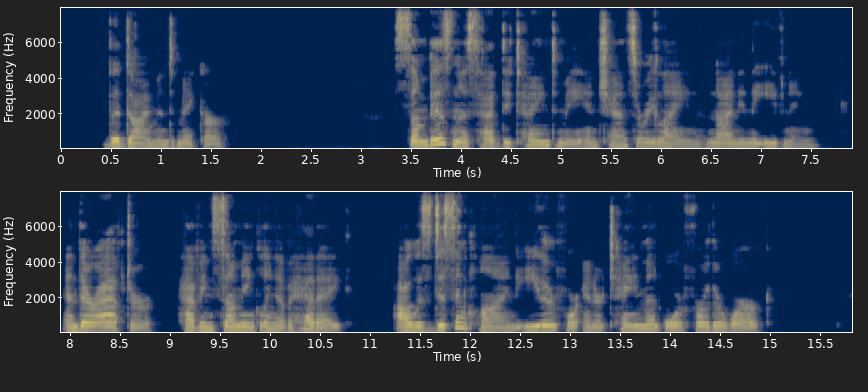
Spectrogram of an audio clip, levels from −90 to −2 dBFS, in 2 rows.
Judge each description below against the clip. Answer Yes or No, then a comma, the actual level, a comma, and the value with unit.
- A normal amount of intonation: Yes, average, 3.4 semitones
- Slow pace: Yes, slow, 125 wpm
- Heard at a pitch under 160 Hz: No, medium, 180 Hz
